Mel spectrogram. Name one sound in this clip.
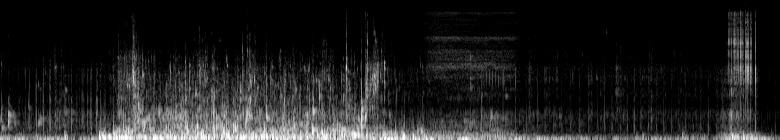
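Scuba breathing bubbles gurgle and rumble underwater.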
